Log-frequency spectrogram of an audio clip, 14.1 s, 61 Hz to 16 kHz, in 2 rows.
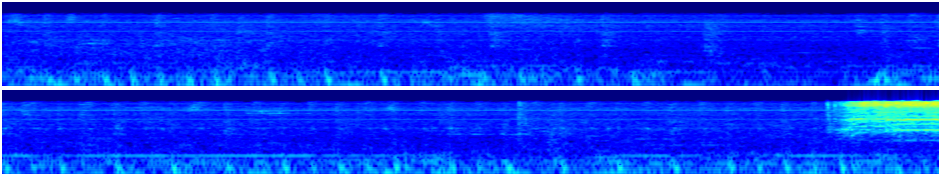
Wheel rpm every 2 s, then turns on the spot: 0, 0, 0, 0, 0, 0, 50.
none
